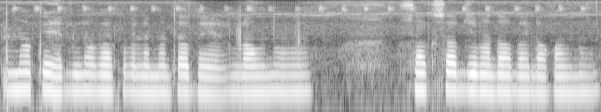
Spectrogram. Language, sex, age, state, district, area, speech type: Nepali, female, 30-45, West Bengal, Kalimpong, rural, spontaneous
